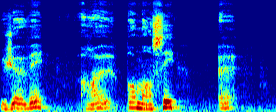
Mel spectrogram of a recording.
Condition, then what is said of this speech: Aphasia. Et tout le monde, deux ou trois ou quatre personnes, m'entendent bien, ok?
